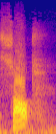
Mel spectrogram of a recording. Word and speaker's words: NaCl: Some people pronounce it salt, especially since it uses the PP API, also pronounced pepper API.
